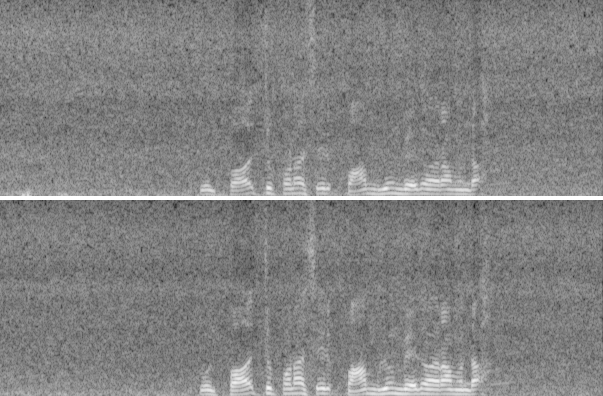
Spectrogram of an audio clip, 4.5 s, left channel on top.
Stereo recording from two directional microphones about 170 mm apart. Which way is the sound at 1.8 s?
40° right (ahead or behind).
